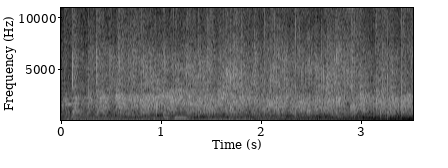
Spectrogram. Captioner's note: applause and cheering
